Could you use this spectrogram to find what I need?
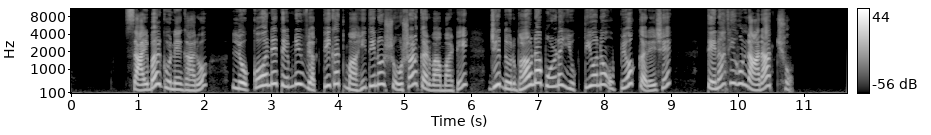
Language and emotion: Gujarati, disgusted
